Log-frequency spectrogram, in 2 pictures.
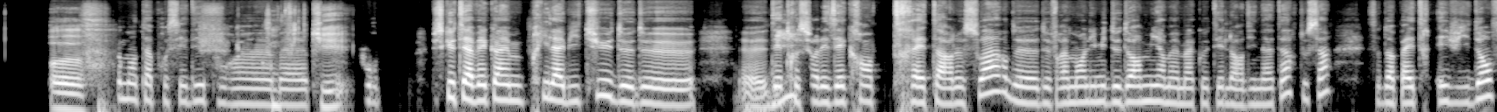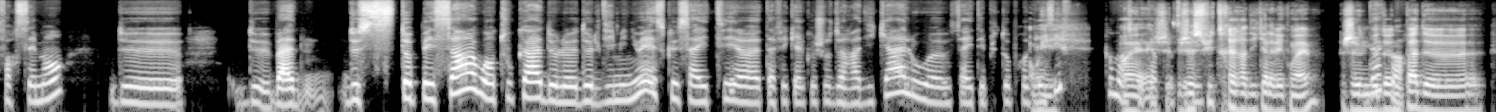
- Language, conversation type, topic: French, podcast, Quelles règles t’imposes-tu concernant les écrans avant de dormir, et que fais-tu concrètement ?
- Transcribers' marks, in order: sigh; other background noise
